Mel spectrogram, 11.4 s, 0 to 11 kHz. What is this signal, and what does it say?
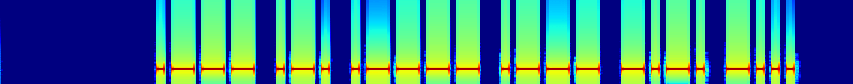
Morse code, heard as a keyed tone, about 12 wpm, 600 Hz. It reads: JR1JCB
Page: 2 ekstra ordmellemrum mellem kaldesignalerne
